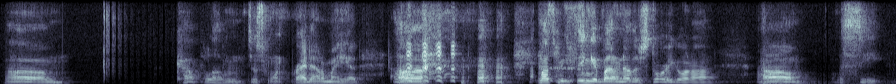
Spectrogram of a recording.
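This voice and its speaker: A middle-aged man speaks with a gravelly, fry-laden voice in a casual interview. He is an easygoing storyteller who often halts and searches for his words. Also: medium pitch, animated, moderate pace, background noise. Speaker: author being interviewed.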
